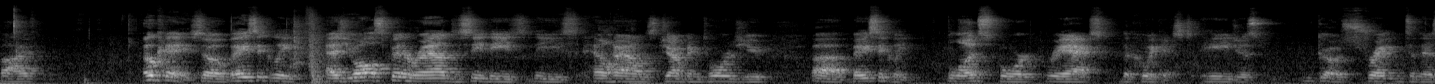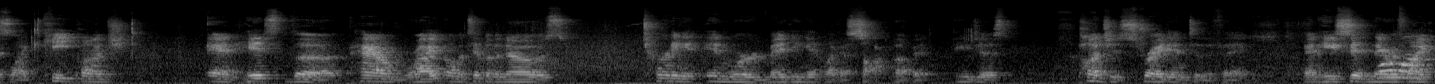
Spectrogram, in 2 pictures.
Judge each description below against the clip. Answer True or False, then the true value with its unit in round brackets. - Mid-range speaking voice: False (125 Hz)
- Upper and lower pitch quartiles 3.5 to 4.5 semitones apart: True (3.9 semitones)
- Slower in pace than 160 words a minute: True (135 wpm)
